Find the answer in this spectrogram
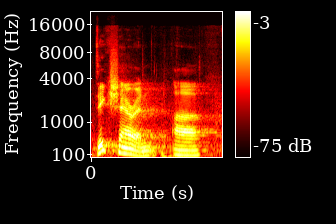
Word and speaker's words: Deke Sharon: Hailed by godfather of a cappella, how do you pronounce her name? Deke Sharon.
